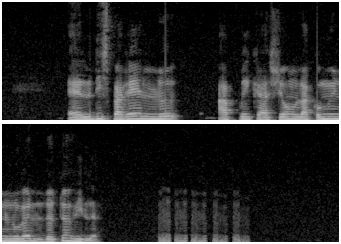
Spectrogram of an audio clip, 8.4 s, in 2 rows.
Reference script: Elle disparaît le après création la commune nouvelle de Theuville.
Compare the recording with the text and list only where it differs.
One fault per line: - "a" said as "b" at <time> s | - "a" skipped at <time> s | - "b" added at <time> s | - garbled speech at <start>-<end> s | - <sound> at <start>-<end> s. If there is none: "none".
- laugh at 6.2-7.3 s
